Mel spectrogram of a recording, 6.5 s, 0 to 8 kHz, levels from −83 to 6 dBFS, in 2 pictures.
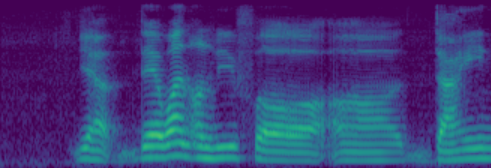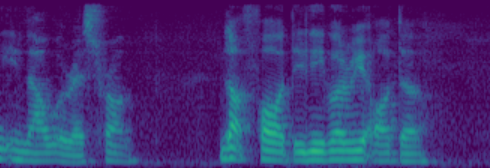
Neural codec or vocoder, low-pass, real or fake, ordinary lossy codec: codec, 16 kHz, 0.8 kbps, ZipCodec; 7.2 kHz; fake; none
